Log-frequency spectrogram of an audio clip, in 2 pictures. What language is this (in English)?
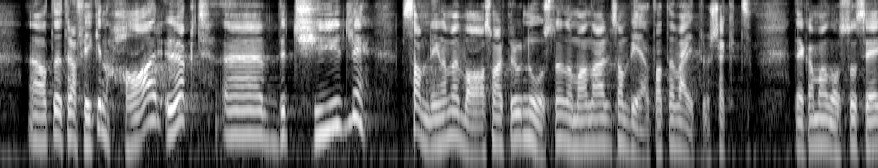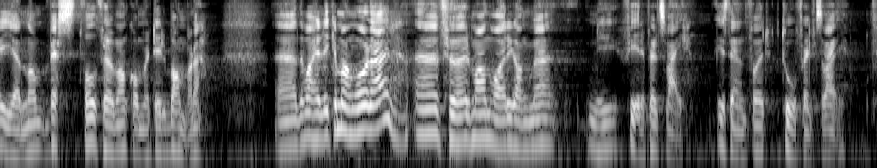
Norwegian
